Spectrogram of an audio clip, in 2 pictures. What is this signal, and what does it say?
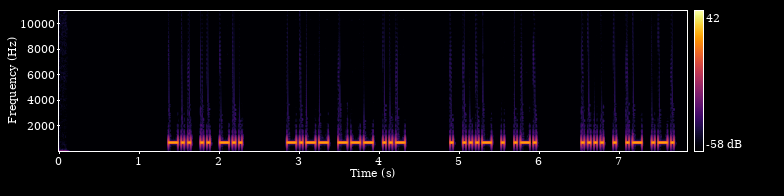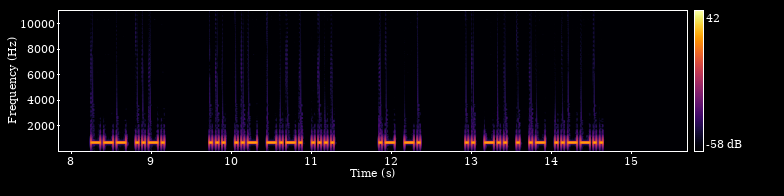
Morse code, heard as a keyed tone, about 32 wpm, 700 Hz. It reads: DID YOU EVER HEAR OF SUCH AN IDEA?
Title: 2x Word-Spacing - Sentences from Top 400 Words - 30wpm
